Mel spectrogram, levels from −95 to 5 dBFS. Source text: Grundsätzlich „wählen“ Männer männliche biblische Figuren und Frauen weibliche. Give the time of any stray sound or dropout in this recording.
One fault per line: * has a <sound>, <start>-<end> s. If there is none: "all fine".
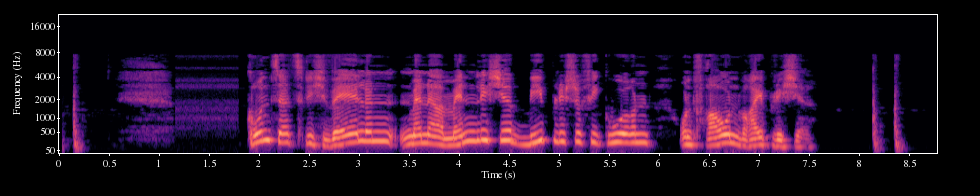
all fine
